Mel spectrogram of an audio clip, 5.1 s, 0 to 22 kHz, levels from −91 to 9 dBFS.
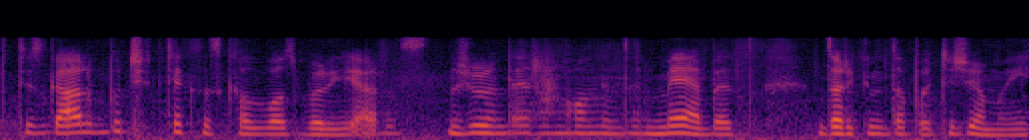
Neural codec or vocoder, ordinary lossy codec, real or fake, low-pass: codec, 16 kHz, 0.7 kbps, FocalCodec; AAC, 48 kbps; fake; 7.2 kHz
